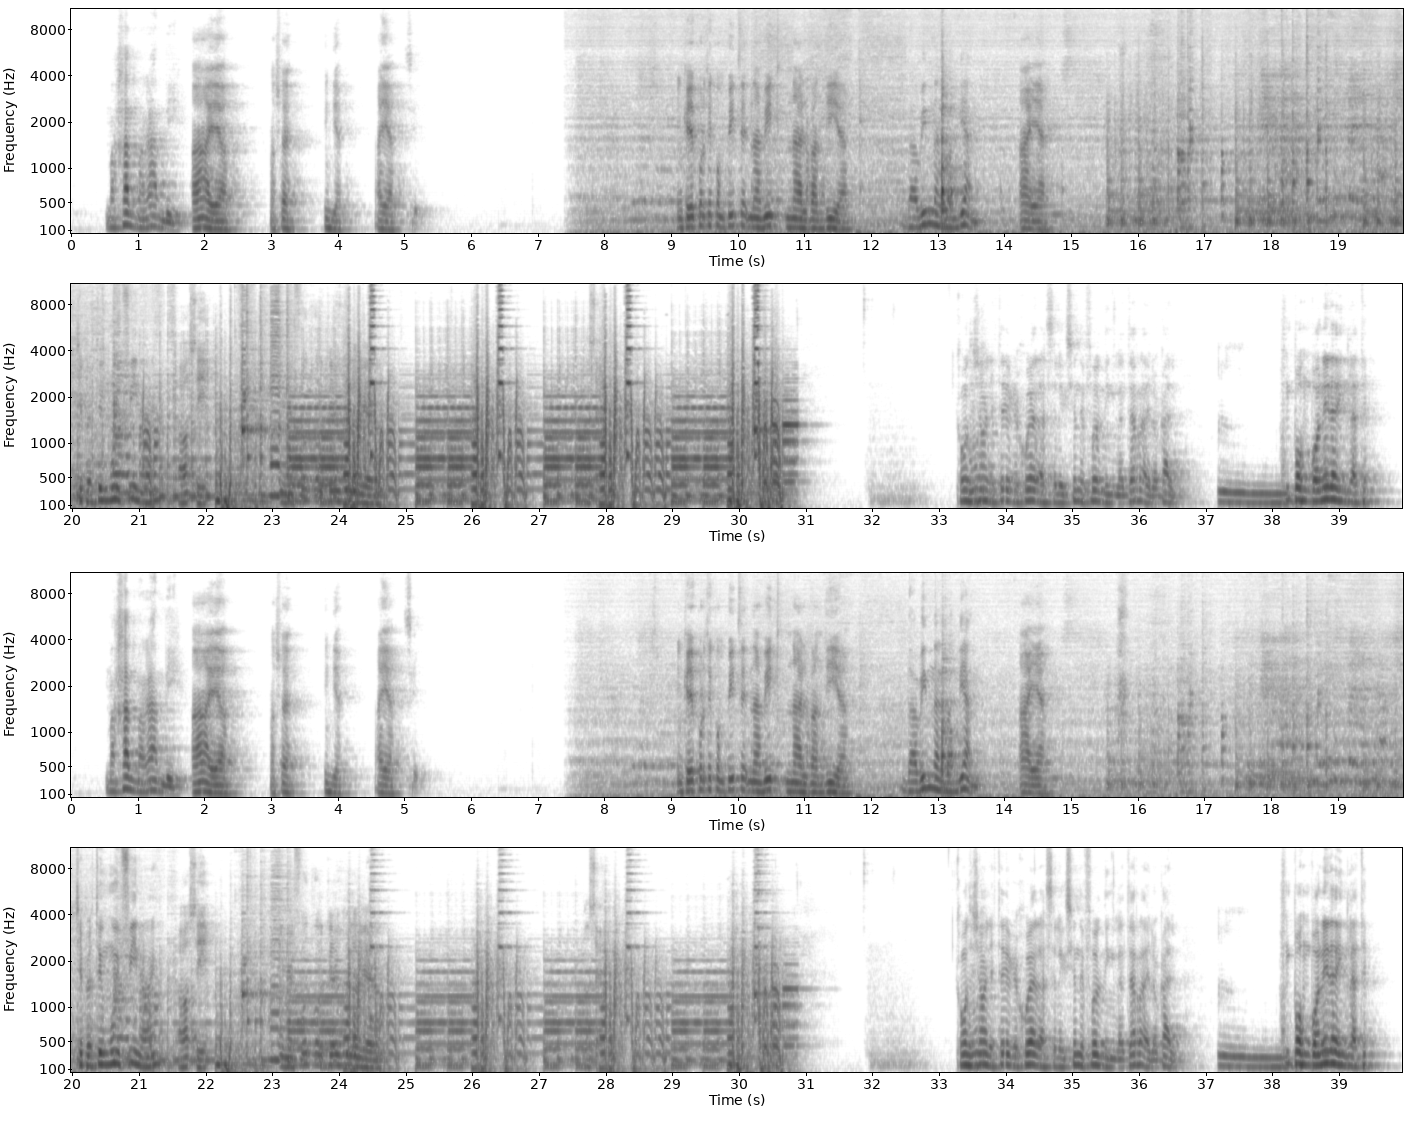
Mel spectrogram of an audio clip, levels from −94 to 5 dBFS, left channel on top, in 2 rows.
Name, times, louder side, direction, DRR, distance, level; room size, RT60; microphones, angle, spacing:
voice 1, 0.5-1.6 5.1-5.2 12.4-13.7 15.7-15.9 20.1-21.4 33.3-36.6 38.1-39.4, right 2 dB, 50° right, 0.9 m, -29 dB
voice 2, 1.8-2.4 3.0-3.3 3.8-4.1 4.6-4.9 9.1-11.7 14.2-14.7 21.6-22.0 23.1-24.7 27.7-28.0 33.4-33.7 37.2-38.3, equal, ahead, 0.5 m, -31 dB
sound 1, 7.4-20.4, equal, 30° left, 1.5 m, -41 dB
sound 2, 10.0-12.6 12.9-13.4 13.8-14.1 14.8-15.0 15.8-21.6 22.4-24.7 25.3-25.4, left 4 dB, 60° left, 1.1 m, -38 dB
sound 3, 15.5-17.0 17.5-19.0 19.4-20.7 21.0-30.9, left 7 dB, 80° left, 0.4 m, -29 dB
21.0 x 10.0 x 5.3 m
head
